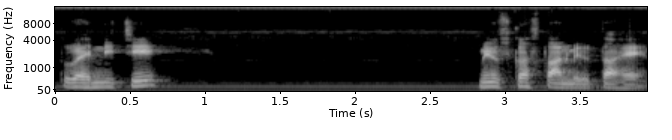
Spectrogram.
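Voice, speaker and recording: A man teaching a grammar lesson for exam prep, reading out quiz questions and options, then explaining each answer slowly. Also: mid-range voice, vocal fry, a little mellow.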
